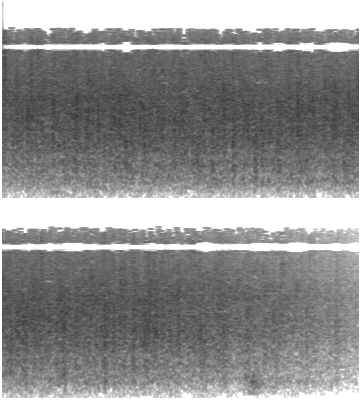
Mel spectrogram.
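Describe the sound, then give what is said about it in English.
Steady crowd applause for working dogs and their trainers entering an arena, a dense wash of many hands clapping at once, holding strong before gradually thinning and fading toward the end. No voices stand out. “They're a proud lot and truly deserve your applause.”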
